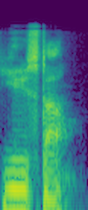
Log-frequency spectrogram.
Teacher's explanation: In both used to and be used to, the S is voiceless. It is an S sound, not a Z sound. And the word to is weak, reduced to a schwa.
